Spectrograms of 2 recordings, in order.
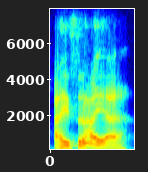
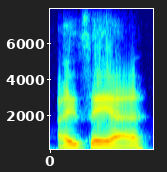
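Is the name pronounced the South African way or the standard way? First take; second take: South African; standard. First: The name is pronounced the South African way. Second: The name is pronounced the usual, non-South African way. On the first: "in South Africa, ... they say, Isaiah" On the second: "instead of saying Isaiah"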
